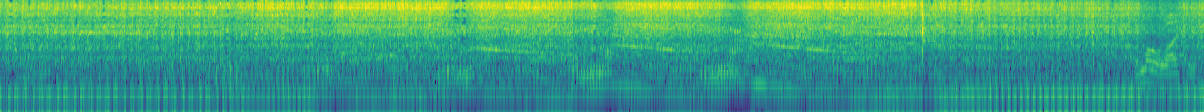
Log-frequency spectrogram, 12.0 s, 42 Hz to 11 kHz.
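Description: A very rare 1980s Suzuki GS 450A automatic motorcycle runs on its first start, a loud, steady, close engine drone with a few brief revs rising and falling, and a voice speaking over it.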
